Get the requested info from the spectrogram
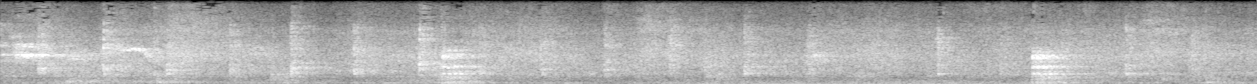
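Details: Pigs drinking water, seen from the front: brief, strained grunts at roughly two-second and five-second marks, with clattering and low rumbling noise throughout.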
